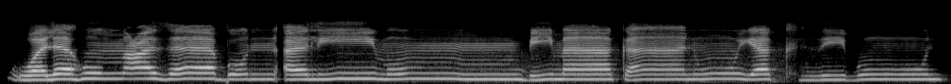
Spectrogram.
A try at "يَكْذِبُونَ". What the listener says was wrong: توسط لائیں گے مد عارض میں. اور یک یہ ہمس نہیں ہوتی ہے کاف کی ہمس ہوتی ہے شدت والی. کاف میں شدت ہے نا، رخوت تو نہیں ہے. اگر ہم رخوت رکھیں گے نا تو بنے گا یک.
